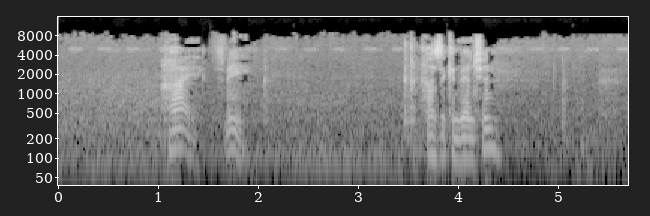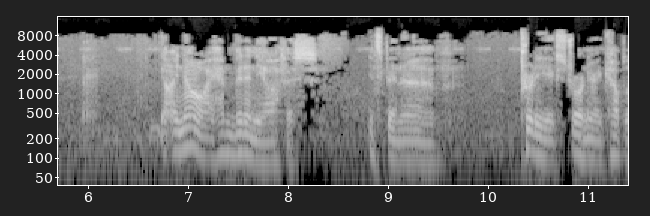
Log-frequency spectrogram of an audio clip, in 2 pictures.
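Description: A man speaks quietly into a telephone.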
